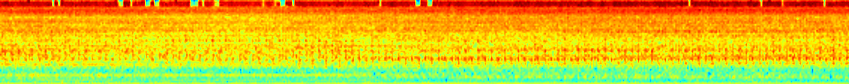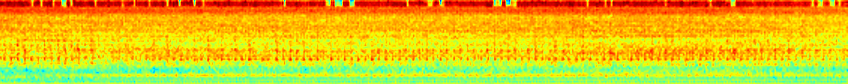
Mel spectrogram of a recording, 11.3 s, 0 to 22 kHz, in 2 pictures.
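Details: Honda Accord 8 engine idling with a steady, fairly even knock about four per second. It knocks when cold, lessens as it warms, and is still heard at 2000–3000 rpm. Valves adjusted 15,000 km ago, 5W-30 oil. Origin unknown.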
